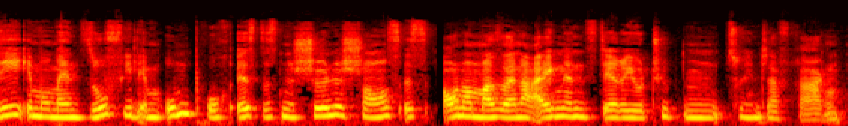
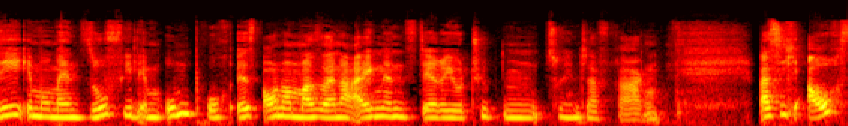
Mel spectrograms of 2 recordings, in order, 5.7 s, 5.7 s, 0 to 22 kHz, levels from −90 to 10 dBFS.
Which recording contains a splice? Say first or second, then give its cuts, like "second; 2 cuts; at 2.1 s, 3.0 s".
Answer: second; 1 cut; at 1.7 s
